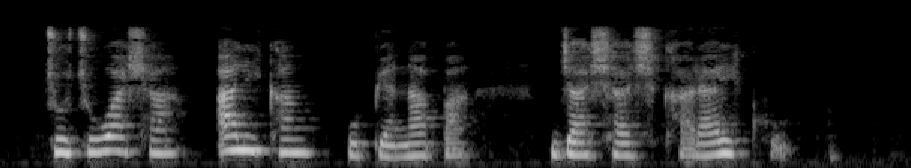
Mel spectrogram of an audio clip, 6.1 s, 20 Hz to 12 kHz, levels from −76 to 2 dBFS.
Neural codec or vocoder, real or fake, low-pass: none; real; 7.2 kHz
